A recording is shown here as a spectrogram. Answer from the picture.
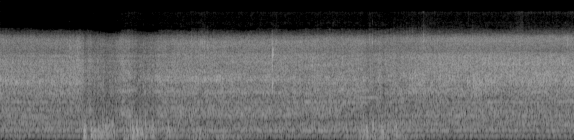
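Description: A car engine running amid steady street noise, with a few brief louder clatters between one and two seconds in.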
